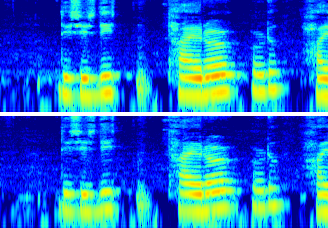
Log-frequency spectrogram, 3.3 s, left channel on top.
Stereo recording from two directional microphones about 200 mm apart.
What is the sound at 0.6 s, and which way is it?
Speech, 15° left (ahead or behind).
